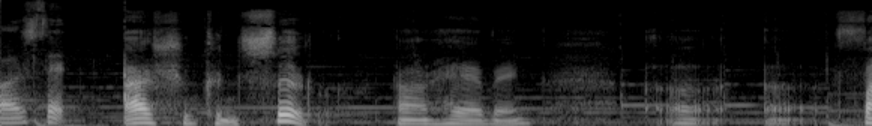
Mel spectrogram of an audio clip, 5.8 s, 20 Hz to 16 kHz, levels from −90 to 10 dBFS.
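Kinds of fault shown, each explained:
Wrong sample rate: from 0.83 s to the end, the sound runs at 0.726 times its proper speed and sits 5.55 semitones low. Speed and pitch drop together because the samples are clocked out too slowly without conversion, which fits 44.1 kHz material played at 32 kHz.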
